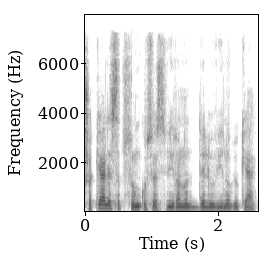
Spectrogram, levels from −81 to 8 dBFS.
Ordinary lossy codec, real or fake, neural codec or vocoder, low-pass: AAC, 32 kbps; real; none; 7.2 kHz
